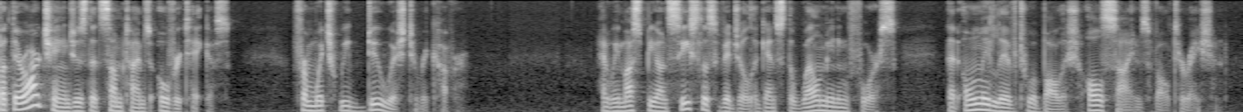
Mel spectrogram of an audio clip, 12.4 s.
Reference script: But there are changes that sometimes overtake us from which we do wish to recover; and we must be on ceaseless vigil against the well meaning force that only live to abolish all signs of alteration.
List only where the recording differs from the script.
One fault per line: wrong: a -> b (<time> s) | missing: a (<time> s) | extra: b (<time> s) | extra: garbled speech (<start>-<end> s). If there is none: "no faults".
no faults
